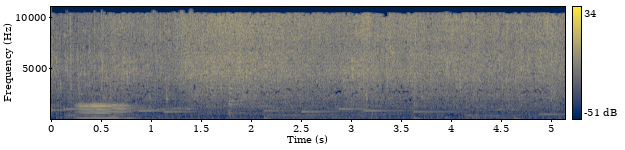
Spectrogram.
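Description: Fishballs and onion frying in oil and sauce in a hot pan, a steady sizzle, with soft background music playing over it.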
